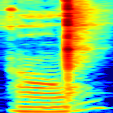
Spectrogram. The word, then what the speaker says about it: Om: It's one word, O-M. But how it's worked with vocally in the mouth, it's you go through the vowels. Ah, O, So, ow is how it's actually pronounced when you're working with deep chant work.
